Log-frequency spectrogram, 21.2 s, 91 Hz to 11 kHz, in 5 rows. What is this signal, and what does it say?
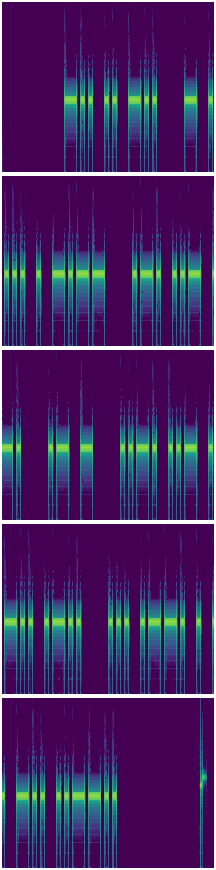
Morse code, heard as a keyed tone, about 15 wpm, 700 Hz. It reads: DID THEY RUN AT FULL SPEED?
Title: Sentences from Top 1000 Words - Review Part 5 - 15wpm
